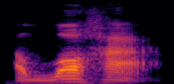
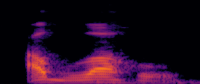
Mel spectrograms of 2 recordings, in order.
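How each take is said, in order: First: The word ends in an 'a' vowel. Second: The word ends in a 'u' vowel. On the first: The word is the object of the sentence. The speaker calls it wrong. "dibaca dengan harkat akhir fathah" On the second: The word is the subject of the sentence. The speaker calls it right. "semestinya berharkat akhirnya dibaca dengan dhammah"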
